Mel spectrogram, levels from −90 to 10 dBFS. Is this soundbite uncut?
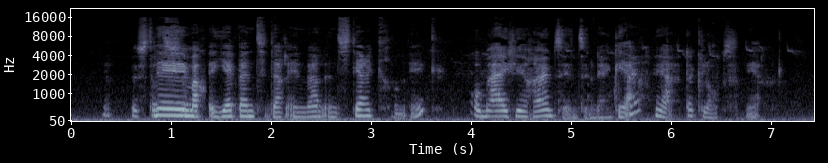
no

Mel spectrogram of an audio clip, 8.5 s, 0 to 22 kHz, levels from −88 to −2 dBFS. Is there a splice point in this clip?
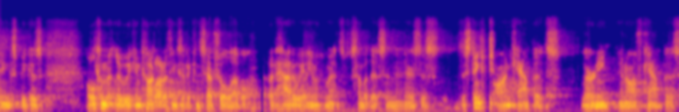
yes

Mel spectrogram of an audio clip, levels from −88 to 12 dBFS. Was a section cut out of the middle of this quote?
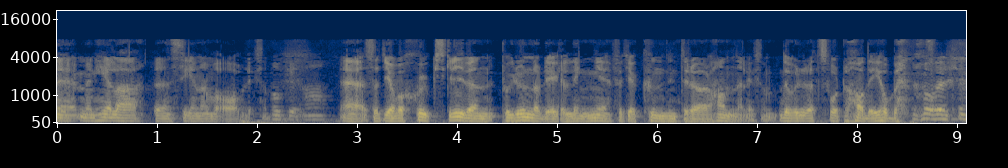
yes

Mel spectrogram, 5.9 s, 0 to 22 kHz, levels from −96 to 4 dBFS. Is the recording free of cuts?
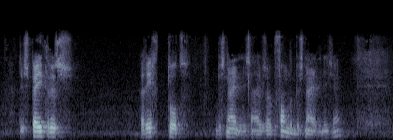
no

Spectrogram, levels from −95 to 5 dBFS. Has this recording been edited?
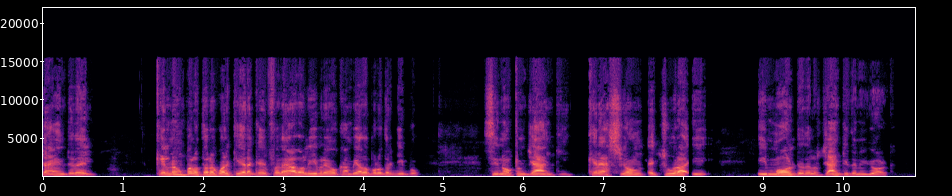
yes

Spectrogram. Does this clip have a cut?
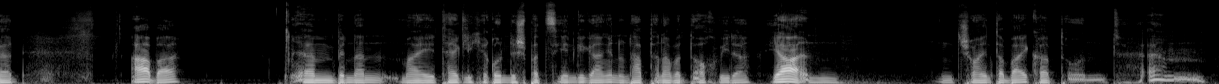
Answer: yes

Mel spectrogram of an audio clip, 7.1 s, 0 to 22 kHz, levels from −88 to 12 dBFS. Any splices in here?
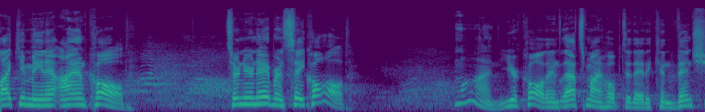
yes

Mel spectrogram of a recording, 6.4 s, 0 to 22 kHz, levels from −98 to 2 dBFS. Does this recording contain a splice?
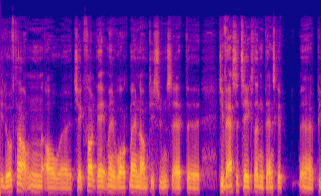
no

